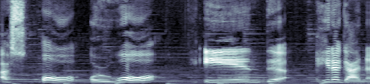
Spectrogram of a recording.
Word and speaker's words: を: this is pronounced as o or wo in the hiragan alphabet but then again just like a whenever you're going to use it as a particle it is pronounced as o remember that all right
